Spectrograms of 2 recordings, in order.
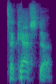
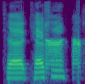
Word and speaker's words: Takeshita: Takeshita. Te- It's kind of Tek- spelled like the way it's spelled is like kind of like Shida?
